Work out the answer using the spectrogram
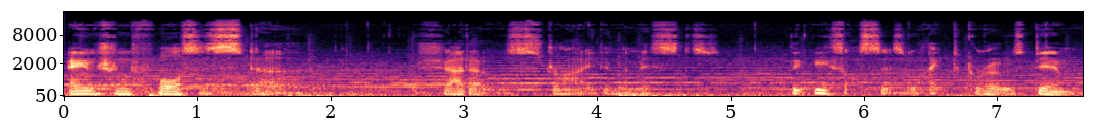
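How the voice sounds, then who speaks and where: Man as a slow, ominous narrator. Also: on the low side, level tone, gravelly, loud music behind the voice, exaggerated voice. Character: solemn, ominous title narrator. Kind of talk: dramatic scripted narration.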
